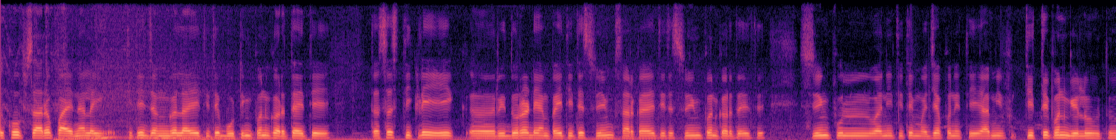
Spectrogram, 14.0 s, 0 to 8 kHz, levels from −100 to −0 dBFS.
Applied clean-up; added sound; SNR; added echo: none; Accelerating, revving, vroom / Vehicle; 18 dB; none.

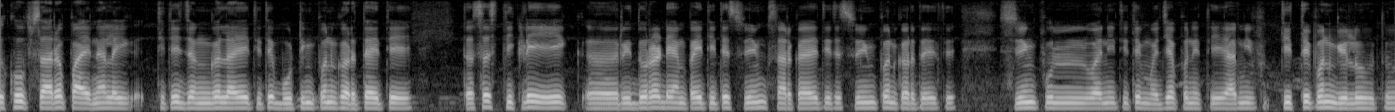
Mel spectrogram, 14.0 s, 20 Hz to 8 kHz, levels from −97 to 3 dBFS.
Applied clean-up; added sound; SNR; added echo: none; none; none; none.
